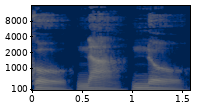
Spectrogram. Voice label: "konano", concat syllables; Affixing experiment

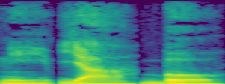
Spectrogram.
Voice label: "niyabo", concat syllables; Affixing experiment

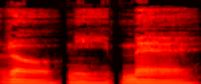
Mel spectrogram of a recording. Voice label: "ronime", concat syllables; Affixing experiment

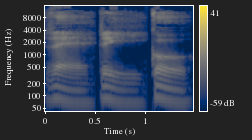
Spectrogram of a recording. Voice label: "reriko", concat syllables; Affixing experiment

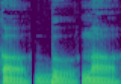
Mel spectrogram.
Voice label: "kobumo", concat syllables; Affixing experiment

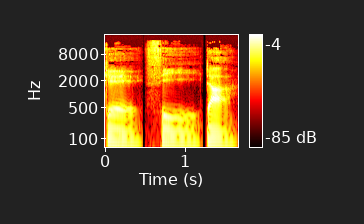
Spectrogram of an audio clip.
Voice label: "kethita", concat syllables; Affixing experiment

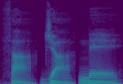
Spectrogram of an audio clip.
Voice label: "thajane", concat syllables; Affixing experiment

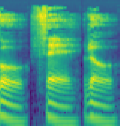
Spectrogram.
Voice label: "kothero", concat syllables; Affixing experiment

